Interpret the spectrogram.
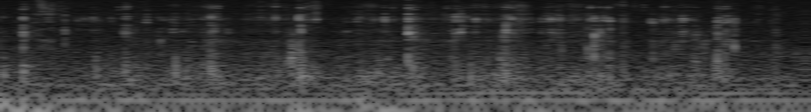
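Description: A person chewing a soft, cheesy mouthful close to the microphone, with many small irregular wet mouth clicks.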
